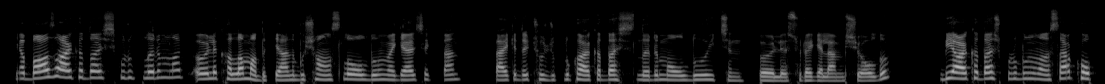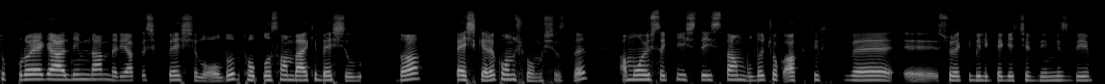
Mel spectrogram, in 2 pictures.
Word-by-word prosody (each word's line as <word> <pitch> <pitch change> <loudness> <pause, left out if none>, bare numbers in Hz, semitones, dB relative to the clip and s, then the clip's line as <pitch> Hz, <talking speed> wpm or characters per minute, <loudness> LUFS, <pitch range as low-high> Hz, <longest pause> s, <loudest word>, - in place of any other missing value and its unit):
Ya, 270 -2 -3
bazı 325 +6 +6
arkadaş 320 -2 +3
gruplarımla 310 +2 -3
öyle 255 +2 +2
kalamadık. 245 -7 +3
Yani, 205 0 +2
bu 225 - -4
şanslı 230 +1 -1
olduğum 225 0 +1
ve 215 - +1
gerçekten 220 +2 -1 0.3
belki 210 +2 +1
de 220 - 0
çocukluk 230 0 -7
arkadaşlarım 215 -1 +1
olduğu 205 +2 0
için 185 -5 -7
böyle 175 -2 +2
süregelen 175 -1 -1
bir - - -7
şey 175 - -2
oldu. 180 - 0 0.5
Bir 280 +6 +3
arkadaş 275 0 +7
grubundan 265 -2 -3
mesela 275 +6 +2
koptuk. 265 -3 -1
Buraya 230 +1 +5
geldiğimden 230 0 +2
beri 190 -1 -5
yaklaşık 195 +2 -6
5 205 -1 -3
yıl 180 - -7
oldu. 160 +9 -1
Toplasam 205 +1 -1
belki 200 +3 +3
5 200 -2 -1
yılda 190 +7 -1 0.3
5 210 -2 +4
kere 195 +1 +2
konuşmamışızdır. 225 +1 -4 0.3
Ama 220 +1 0
oysaki, 225 0 0
işte, 215 -1 -3
İstanbul'da 210 -2 -1
çok 220 +1 -5
aktif 195 +2 -2 0.2
ve, 200 -1 +1
eee, 480 -2 -6
sürekli 195 - -4
birlikte 190 -1 -3
geçirdiğimiz 190 0 -7
bir 190 0 -3
220 Hz, 145 wpm, -33 LUFS, 200-245 Hz, 0.5 s, arkadaş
